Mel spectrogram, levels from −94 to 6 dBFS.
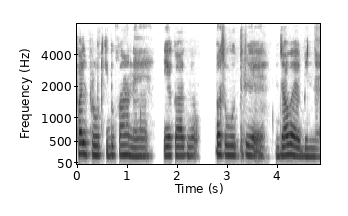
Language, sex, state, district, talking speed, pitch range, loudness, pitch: Rajasthani, male, Rajasthan, Churu, 170 wpm, 190-210 Hz, -18 LUFS, 195 Hz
